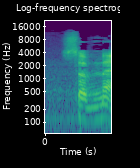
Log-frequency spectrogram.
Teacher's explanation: 息つかまえるところまでやってるので完全に消えてるわけじゃない。で、一番 B らしいところが聞こえないので消えたように聞こえるだけの話。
